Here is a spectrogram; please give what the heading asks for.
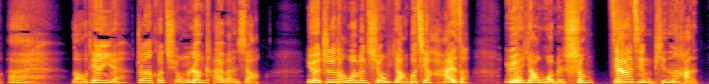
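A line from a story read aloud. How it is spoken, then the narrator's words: Sighing lament. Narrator (Chinese): 他常常叹气说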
